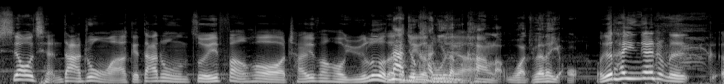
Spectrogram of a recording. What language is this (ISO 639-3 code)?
zho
